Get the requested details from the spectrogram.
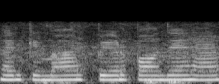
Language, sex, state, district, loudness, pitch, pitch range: Hindi, female, Jharkhand, Deoghar, -13 LUFS, 215 Hz, 210-215 Hz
